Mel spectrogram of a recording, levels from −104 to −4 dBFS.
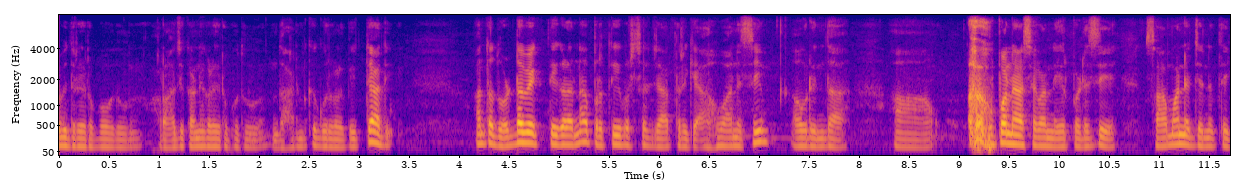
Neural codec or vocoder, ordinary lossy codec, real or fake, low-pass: none; none; real; none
